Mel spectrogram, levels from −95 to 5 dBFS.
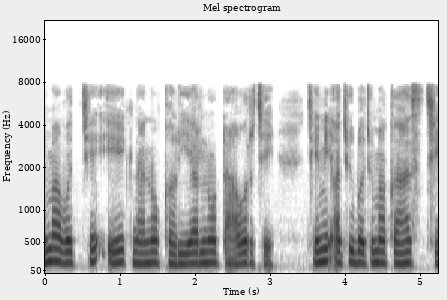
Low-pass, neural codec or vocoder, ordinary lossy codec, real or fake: none; codec, 16 kHz, 4 kbps, X-Codec, WavLM features, trained on Multilingual LibriSpeech; none; fake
